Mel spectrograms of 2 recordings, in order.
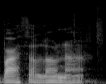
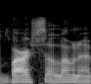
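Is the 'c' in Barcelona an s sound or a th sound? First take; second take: th sound; s sound. First: The c is said as a lisped th sound. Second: The c is said as a plain s sound.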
